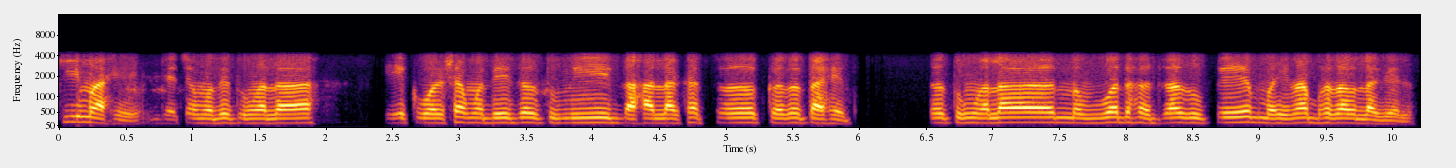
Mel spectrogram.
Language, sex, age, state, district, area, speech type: Marathi, female, 18-30, Maharashtra, Bhandara, urban, conversation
